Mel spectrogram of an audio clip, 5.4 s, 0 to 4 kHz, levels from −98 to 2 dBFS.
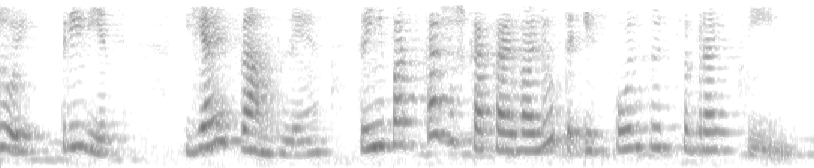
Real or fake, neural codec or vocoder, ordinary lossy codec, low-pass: fake; vocoder, 44.1 kHz, 128 mel bands every 256 samples, BigVGAN v2; MP3, 24 kbps; 3.6 kHz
